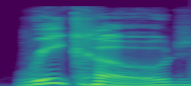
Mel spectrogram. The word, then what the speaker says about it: Recode: Liz Gans now Liz do I say recode now that's the official name yeah you don't have to pronounce the slash it's silent re slash code no you don't have to say that uh we we love uh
